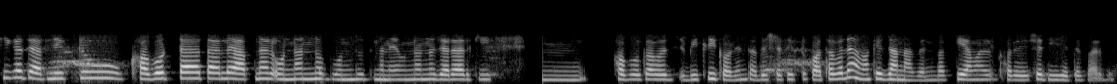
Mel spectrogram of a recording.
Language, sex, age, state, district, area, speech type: Bengali, female, 30-45, West Bengal, North 24 Parganas, rural, conversation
